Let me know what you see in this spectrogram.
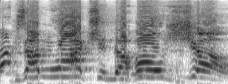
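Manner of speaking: high, loud mock Belgian accent.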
